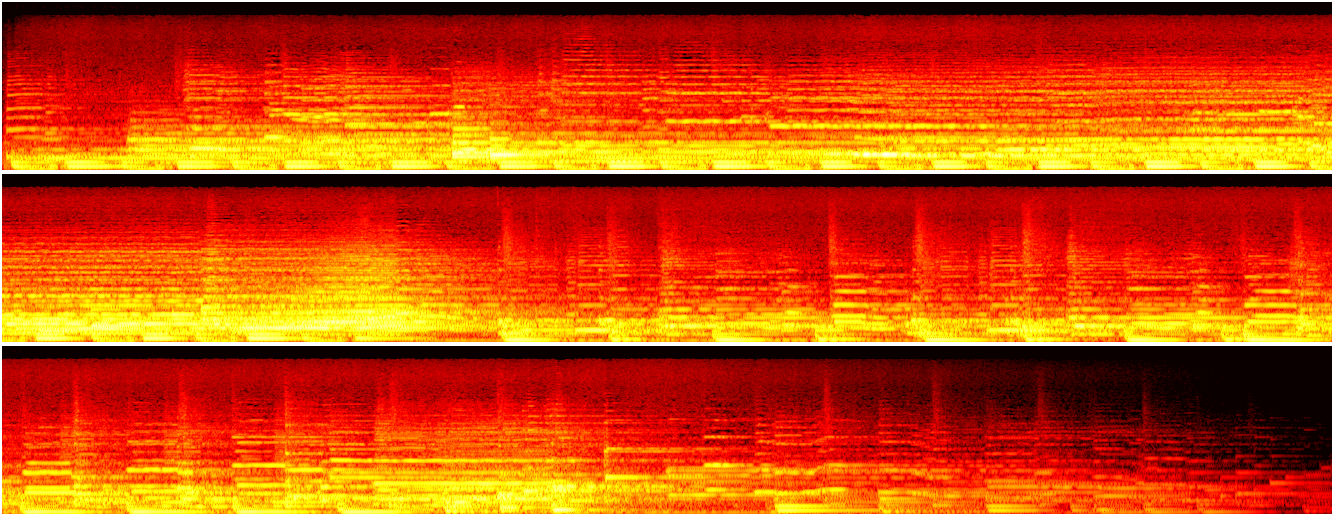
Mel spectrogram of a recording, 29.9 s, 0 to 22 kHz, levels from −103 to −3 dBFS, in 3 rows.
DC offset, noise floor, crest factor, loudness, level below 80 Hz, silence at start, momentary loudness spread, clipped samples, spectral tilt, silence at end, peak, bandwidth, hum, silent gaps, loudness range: under 0.1%; -59 dBFS; 16 dB; -19 LUFS; -30 dBFS; 0.05 s; 13 LU; under 0.1%; -8.5 dB/octave; 1.25 s; -2 dBFS; 12 kHz; none; none; 8 LU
